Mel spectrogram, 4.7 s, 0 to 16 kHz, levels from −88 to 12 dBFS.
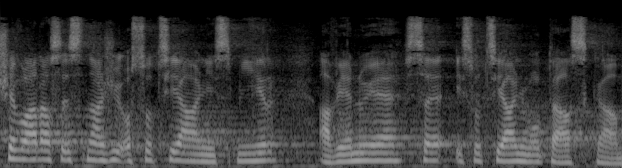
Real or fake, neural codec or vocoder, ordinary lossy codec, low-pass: real; none; MP3, 64 kbps; 10.8 kHz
